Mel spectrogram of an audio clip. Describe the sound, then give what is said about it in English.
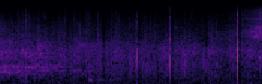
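Audience applause at a welcome on a church's Kearney campus: a steady wash of many hands clapping, with a few sharper, louder claps standing out, and no one speaking. “Come on, give it up for my wife.”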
